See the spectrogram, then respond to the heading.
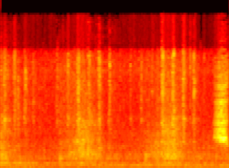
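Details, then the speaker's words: Whirlpool dryer that was rumbling from a broken support roller, after fitting new support rollers: drum turns with a smooth, even hum and no rumble or thump; normal drum spin. "Spinning smoothly now. Looking good."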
